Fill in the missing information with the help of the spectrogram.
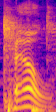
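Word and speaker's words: Pelle: It's just Pell.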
